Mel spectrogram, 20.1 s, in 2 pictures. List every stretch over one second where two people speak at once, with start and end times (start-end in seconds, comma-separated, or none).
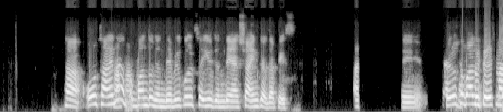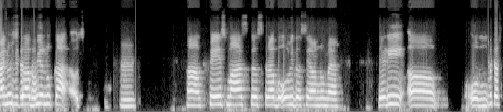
none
